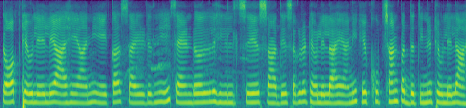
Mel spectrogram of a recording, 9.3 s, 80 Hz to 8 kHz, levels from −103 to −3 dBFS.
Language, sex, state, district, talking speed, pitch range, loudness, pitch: Marathi, female, Maharashtra, Chandrapur, 140 wpm, 235-255 Hz, -18 LUFS, 240 Hz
